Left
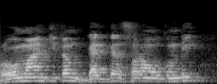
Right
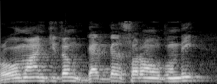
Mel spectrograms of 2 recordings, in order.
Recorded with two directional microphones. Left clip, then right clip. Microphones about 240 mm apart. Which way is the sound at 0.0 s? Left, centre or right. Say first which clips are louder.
Right 3 dB; right.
